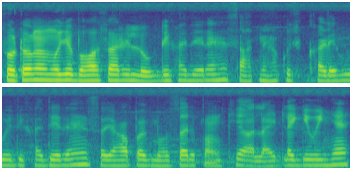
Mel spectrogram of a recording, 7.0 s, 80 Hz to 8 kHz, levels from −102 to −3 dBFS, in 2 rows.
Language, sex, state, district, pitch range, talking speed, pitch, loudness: Hindi, male, Madhya Pradesh, Umaria, 150-160 Hz, 265 wpm, 155 Hz, -20 LUFS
